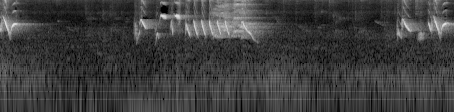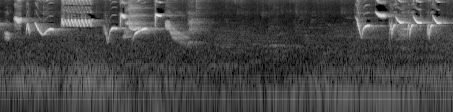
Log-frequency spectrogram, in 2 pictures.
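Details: Grey singing finch (white-rumped seedeater), a master songbird for teaching canaries; bursts of high sweet twittering and fast trills separated by quiet gaps of about a second or more.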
